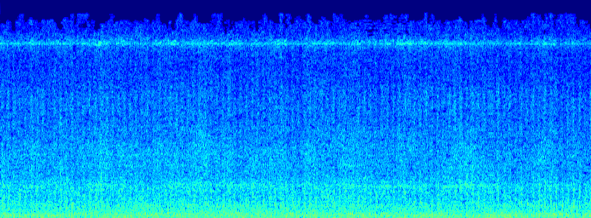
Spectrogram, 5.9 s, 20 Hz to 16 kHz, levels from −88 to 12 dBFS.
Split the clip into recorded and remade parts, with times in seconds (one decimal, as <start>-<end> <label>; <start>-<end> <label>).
0.0-3.5 remade; 3.5-4.1 recorded; 4.1-5.9 remade

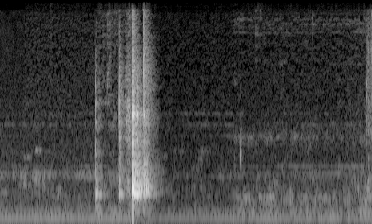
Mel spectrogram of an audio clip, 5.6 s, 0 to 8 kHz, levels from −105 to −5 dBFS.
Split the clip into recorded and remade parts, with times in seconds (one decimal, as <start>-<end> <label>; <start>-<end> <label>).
0.0-5.6 recorded

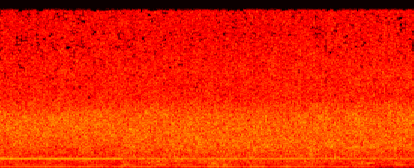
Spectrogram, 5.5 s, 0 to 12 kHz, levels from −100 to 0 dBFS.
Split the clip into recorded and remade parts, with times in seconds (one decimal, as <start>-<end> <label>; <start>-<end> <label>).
0.0-0.7 recorded; 0.7-1.8 remade; 1.8-4.0 recorded; 4.0-4.5 remade; 4.5-5.5 recorded

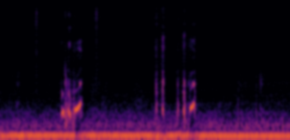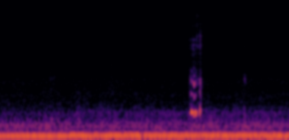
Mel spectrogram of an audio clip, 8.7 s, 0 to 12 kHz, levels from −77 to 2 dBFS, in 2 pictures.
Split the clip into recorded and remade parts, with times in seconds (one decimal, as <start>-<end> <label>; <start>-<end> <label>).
0.0-3.3 remade; 3.3-5.4 recorded; 5.4-8.7 remade

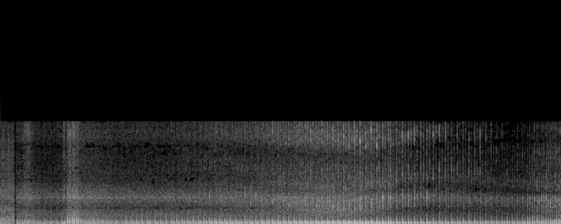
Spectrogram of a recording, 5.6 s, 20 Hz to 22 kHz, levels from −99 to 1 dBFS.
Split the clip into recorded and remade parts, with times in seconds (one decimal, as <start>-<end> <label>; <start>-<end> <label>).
0.0-5.6 remade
